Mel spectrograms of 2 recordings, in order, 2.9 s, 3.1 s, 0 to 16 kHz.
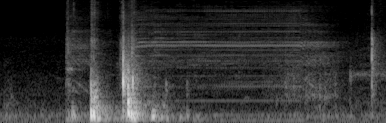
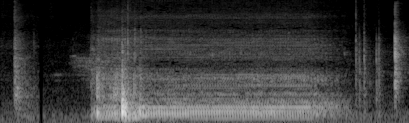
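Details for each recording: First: XC Fairmont GXL driver's power window motor with new rollers, bench-tested after a couple of handling thunks; faint steady hum for about a second with no grinding, motor healthy and quiet. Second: Power window motor from an XC Ford Fairmont restoration, run on the bench; about 1.5 seconds of rough buzzing whir, noisiest of the set, owner suspects dry bearings and plans to disassemble it.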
